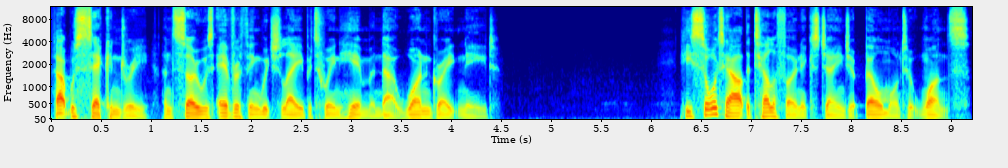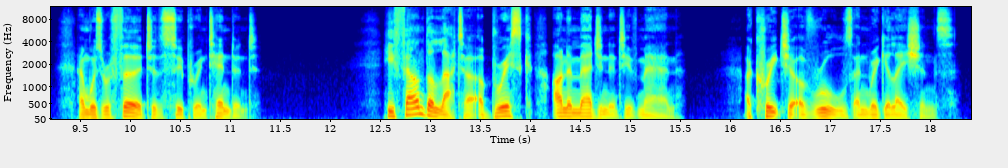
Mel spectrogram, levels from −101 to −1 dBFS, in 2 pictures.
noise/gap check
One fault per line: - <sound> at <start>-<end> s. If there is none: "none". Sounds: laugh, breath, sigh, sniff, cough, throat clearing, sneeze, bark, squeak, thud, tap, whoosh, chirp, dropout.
none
